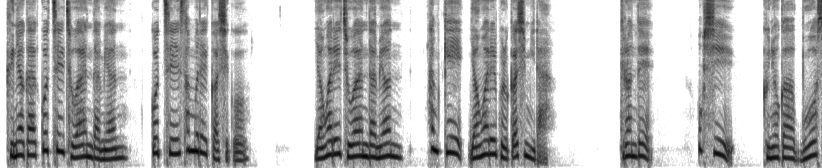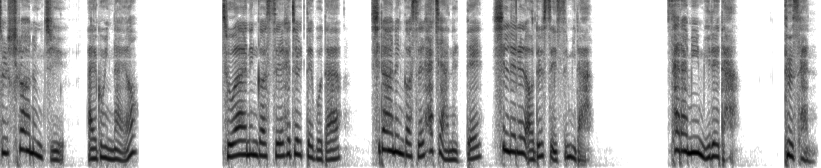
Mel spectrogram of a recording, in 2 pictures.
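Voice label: Korean female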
